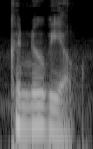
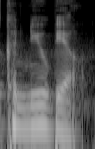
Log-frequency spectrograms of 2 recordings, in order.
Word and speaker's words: connubial: is related to marriage connubial or connubial both pronunciations exist demur British demure American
